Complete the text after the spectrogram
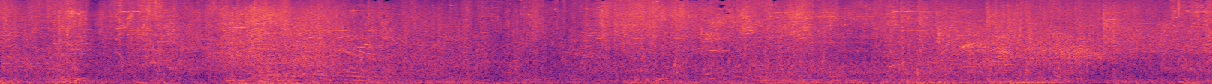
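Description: Magic blasts and clashing effects crackle and burst in a busy fight.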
